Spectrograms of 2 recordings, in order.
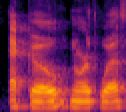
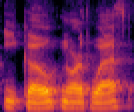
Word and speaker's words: ECONorthwest: Echo Northwest, not Eco Northwest.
